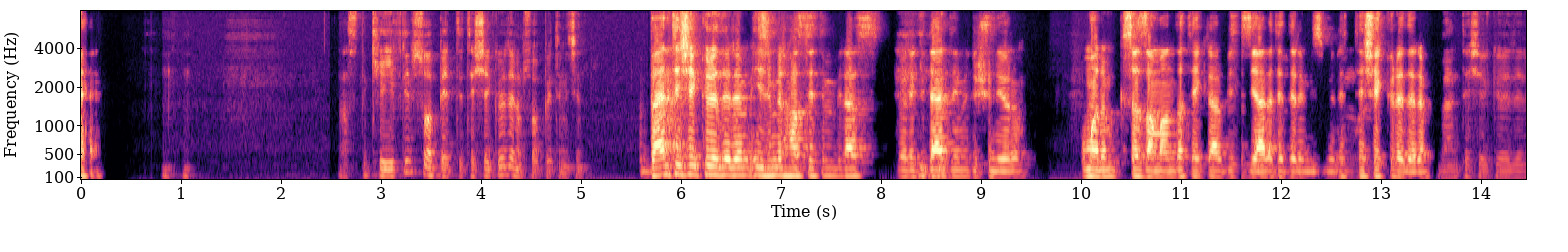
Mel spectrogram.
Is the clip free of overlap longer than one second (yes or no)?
no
